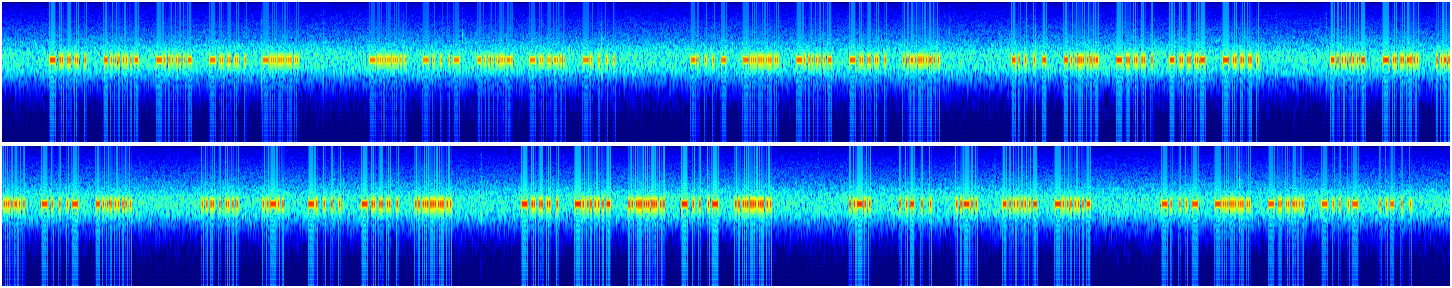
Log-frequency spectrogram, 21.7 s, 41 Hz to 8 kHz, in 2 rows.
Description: Hellschreiber (Feld-Hell, 122.5 baud), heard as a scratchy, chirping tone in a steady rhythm, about 900 Hz, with radio static and fading. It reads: FODFB EHGRL UBDFZ VQFAP ORZHC XILFS FDSMS IYIOD WBRMY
